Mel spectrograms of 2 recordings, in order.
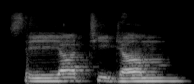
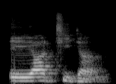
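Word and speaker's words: seyyathidaṃ: Some following to the Pāļi grammar, Seyatidam is pronounced as the seya. It changed to it because of the double ya. But still in Myanmar, still it continues seya.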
